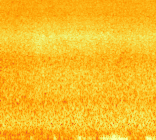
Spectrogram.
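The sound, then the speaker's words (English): Strong wind blows among pines and oaks as a steady, broad roar with low, rumbling gusts that swell slightly toward the end. There is no talk. “The wind is blowing very strongly.”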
